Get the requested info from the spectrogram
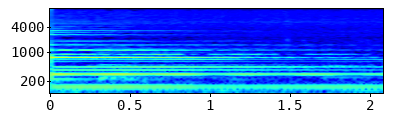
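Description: An acoustic guitar's open D major chord, strummed just before, ringing out and slowly fading.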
